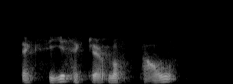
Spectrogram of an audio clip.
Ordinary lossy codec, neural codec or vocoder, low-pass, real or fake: AAC, 32 kbps; codec, 24 kHz, 6 kbps, HILCodec; 3.6 kHz; fake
